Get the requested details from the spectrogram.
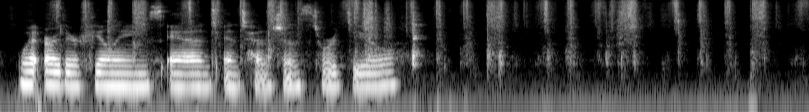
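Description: Playing cards riffle and flutter as they are shuffled.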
